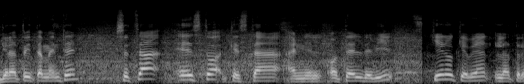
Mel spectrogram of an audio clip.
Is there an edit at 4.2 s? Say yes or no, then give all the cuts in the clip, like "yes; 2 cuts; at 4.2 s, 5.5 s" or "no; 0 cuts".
yes; 1 cut; at 4.2 s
